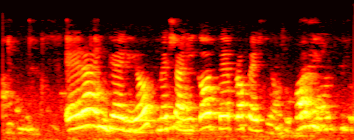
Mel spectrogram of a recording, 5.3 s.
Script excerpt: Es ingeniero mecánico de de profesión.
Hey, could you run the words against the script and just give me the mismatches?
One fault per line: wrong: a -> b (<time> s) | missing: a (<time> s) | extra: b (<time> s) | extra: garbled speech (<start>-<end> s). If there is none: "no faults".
wrong: Es -> Era (1.0 s)
missing: de (3.4 s)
